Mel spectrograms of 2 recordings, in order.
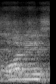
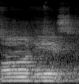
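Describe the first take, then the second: First: The word begins with an h sound. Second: The word begins with a vowel sound. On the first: The speaker calls it wrong. "আমরা হনেস্ট বলি নাই" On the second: The speaker calls it right. "এখানে এই silent আছে"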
